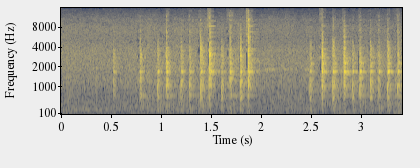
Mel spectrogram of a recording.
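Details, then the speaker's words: Willys F-head engine driving a Rockford PTO, newly fitted with a Weber carburetor and idling nicely: a light, quick metallic rattle in two short bursts from the engaged PTO clutch mechanism, with no engine knock; this is normal clutch rattle. "clutch is working nice and smooth kind of rattles a little bit in there and i thought i had some engine noise but"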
